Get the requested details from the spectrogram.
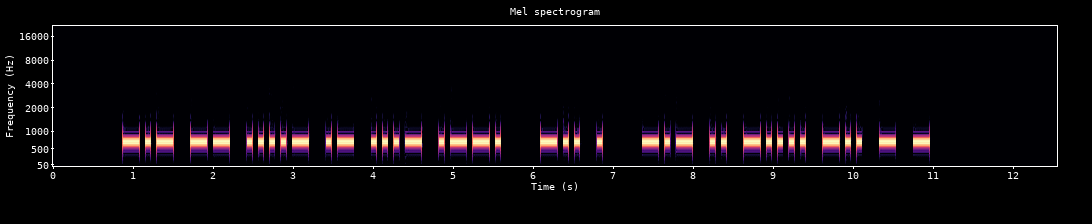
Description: Morse code, heard as a keyed tone, about 17 wpm, 700 Hz. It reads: KM4AVP DE KI6DTT
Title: USA Callsign DE Callsign - 6 Characters - 17wpm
